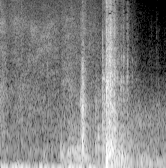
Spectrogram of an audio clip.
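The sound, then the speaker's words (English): A front door swings shut with a soft latch click followed by a single solid thud, with no voices, the sound fading quickly. “The front door closes behind me,”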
